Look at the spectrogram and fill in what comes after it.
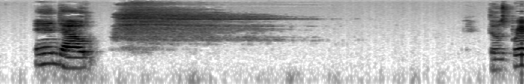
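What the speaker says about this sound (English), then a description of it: "Breathing in and out." During kids' yoga, one long, airy breath out trails off for a couple of seconds between short bursts of a woman's spoken guidance, then silence.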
